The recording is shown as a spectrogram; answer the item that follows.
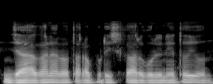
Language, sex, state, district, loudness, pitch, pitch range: Chakma, male, Tripura, Dhalai, -19 LUFS, 95 Hz, 90-100 Hz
